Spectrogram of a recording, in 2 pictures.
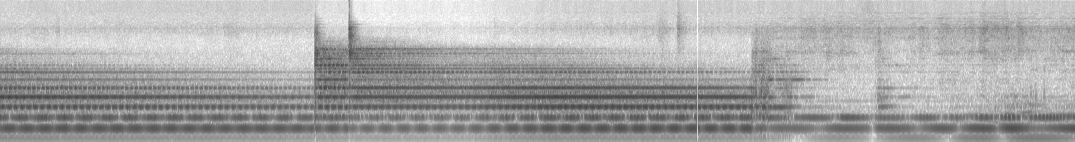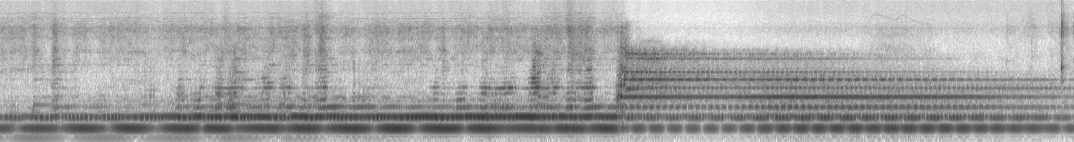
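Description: A large, older singing bowl with a flat, worn underside, tuned roughly to F sharp, rings with a rich sustained hum and bright overtones, swelling into a louder rubbed or struck phase before settling back to a long, clear tone.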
